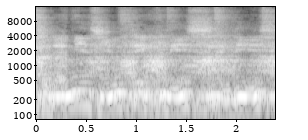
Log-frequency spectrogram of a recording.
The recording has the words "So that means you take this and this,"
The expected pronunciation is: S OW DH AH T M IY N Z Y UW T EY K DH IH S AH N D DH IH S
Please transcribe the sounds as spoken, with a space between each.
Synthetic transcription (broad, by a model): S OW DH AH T M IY N S Y UW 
